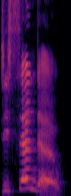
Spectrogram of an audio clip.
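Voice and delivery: loud, high cry of command; shouted spell. A narrator's reading. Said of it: "and shouted".

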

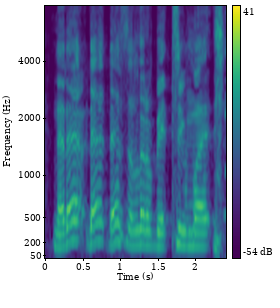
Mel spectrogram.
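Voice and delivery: amused. Real, not acted. Teacher recovering from laughter about her joke. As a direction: say it while still giggling.

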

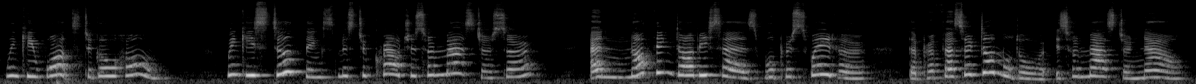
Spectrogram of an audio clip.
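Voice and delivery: a little elf pleading her case; squeaky house elf. Acted. Dobby explaining Winky to Harry, squeaky elf.

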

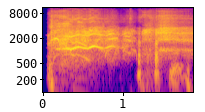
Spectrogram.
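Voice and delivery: a big shrieking laugh. Real, not acted. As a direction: howl with laughter at the headline. Reacting to the headline.

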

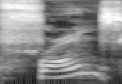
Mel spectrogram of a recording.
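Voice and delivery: "France" said by itself as a syllable; first syllable alone. Shown as a demonstration. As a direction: say "France" like the country, set apart. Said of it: "like the country France".

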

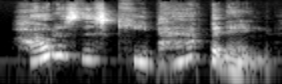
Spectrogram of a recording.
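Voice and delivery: exasperated disbelief. Retold or imitated. At the party, asking himself, high slow disbelief. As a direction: let the disbelief stretch out high. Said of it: "And I'm like".

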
